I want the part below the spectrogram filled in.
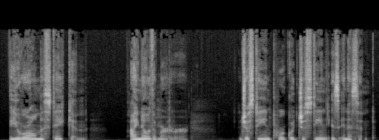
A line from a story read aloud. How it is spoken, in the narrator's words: I replied earnestly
